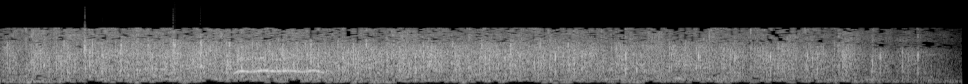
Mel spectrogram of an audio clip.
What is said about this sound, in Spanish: Recibimos con un fuerte aplauso, ¿a quién?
